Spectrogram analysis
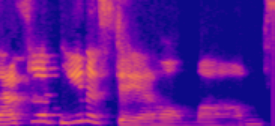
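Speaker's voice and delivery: exaggerated put-on heavy sarcasm. A stay-at-home mom voices people who judge her, super sarcastic mock quote. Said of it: "I'm saying that super sarcastically".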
